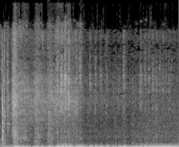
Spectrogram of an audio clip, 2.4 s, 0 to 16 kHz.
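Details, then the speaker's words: Rebuilt junkyard K24A2 in a CRX, restarted after the idle stop screw was adjusted, with no foot on the pedal. Brief crank, then a low, steady rumble that holds on its own; normal idle. "hey it idle baby look at that you see my foot you guys see my foot is right here"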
